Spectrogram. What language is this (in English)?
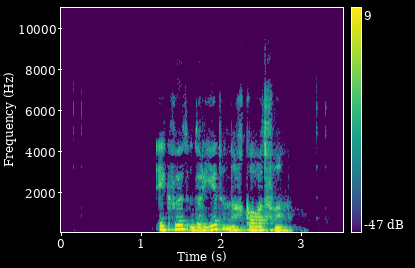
Western Frisian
